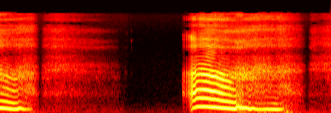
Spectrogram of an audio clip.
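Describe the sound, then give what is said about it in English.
A woman moans aloud, with a softer breathy sigh first and then, after a pause, a louder drawn-out voiced moan with a wavering pitch. “I moan aloud,”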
